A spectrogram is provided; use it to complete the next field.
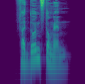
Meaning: plural of Verdunstung
- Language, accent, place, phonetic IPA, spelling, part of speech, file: German, Germany, Berlin, [fɛɐ̯ˈdʊnstʊŋən], Verdunstungen, noun, De-Verdunstungen.ogg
